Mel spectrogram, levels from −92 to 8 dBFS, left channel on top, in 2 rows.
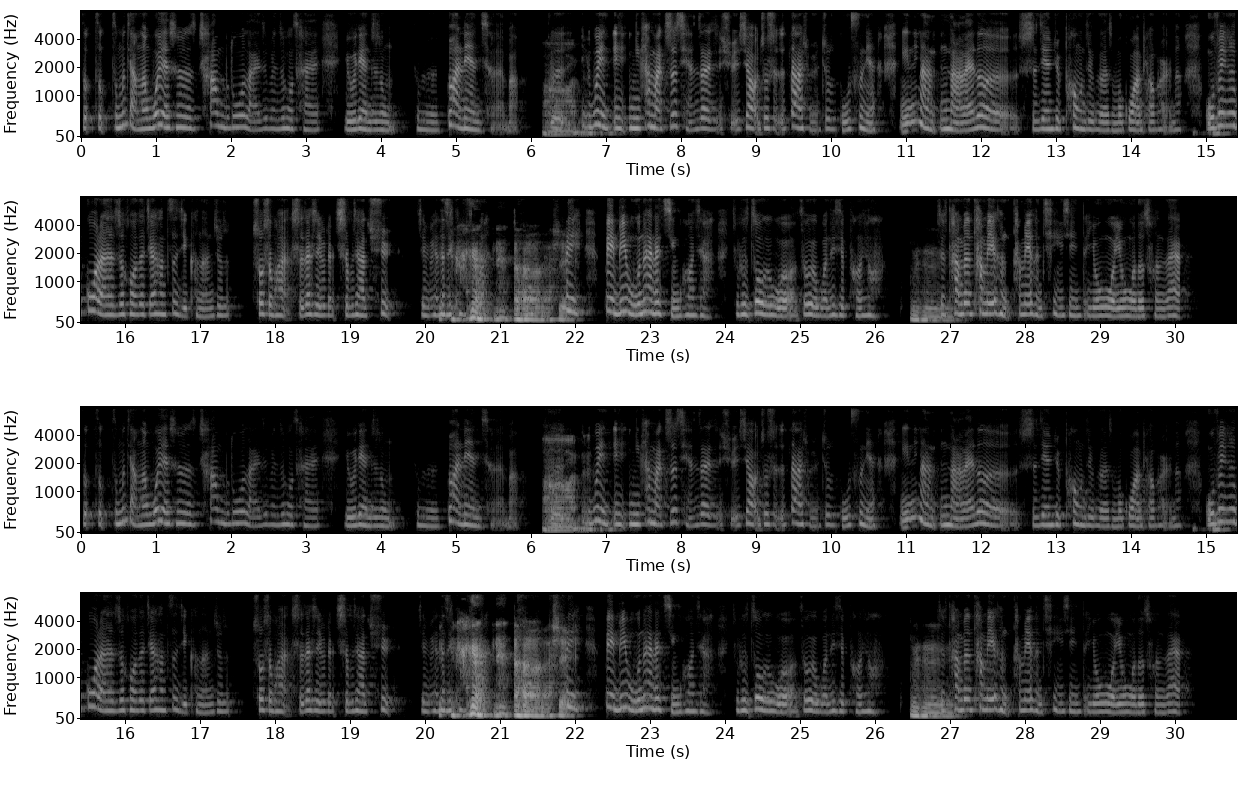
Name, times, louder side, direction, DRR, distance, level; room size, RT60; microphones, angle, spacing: voice 1, 0.0-4.2 4.5-5.8 6.2-17.4 17.7-19.6 19.9-20.8 21.2-21.5 21.9-26.1 26.8-30.1, left 3 dB, 35° left, 0.6 m, -41 dB
voice 2, 6.1-6.8 15.1-15.2 20.4-22.0 26.5-27.0, right 4 dB, 80° right, 0.6 m, -34 dB
20.5 x 12.5 x 4.3 m
head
